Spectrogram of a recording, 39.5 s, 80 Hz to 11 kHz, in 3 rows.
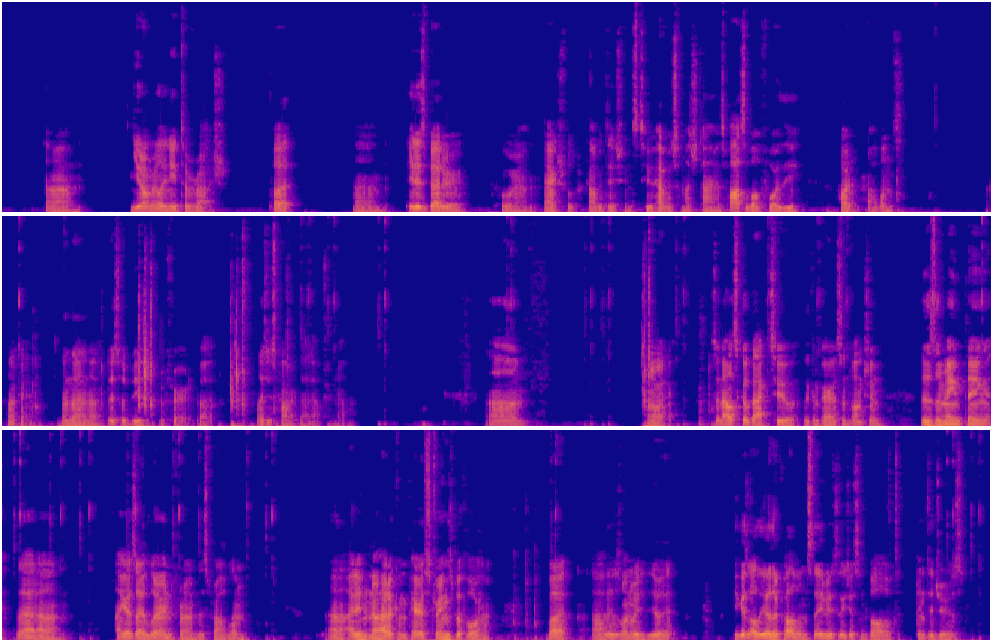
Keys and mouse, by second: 12.4-13.4 drag, 17.1 click, 17.5 click, 18.2 click, 19.9 click, 20.9 click, 21.1 click, 22.1 click, 23.3 click, 24.3 click, 25.5 click, 26.5 click, 27.0 click, 27.4 click, 28.0 click, 28.6 click, 28.9 click, 29.8 click, 33.6 click, 38.9 click, 39.2 click.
